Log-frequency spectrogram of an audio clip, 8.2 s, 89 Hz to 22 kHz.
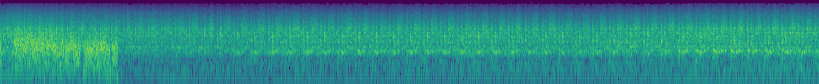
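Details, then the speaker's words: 1939 Bristol bus engine, rebuilt years ago, first start since reinstalled: short burst as it fires on the button, then a steady, even diesel idle with no knocks or misses. "so there we go it runs who'da thought it would have started that easily"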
